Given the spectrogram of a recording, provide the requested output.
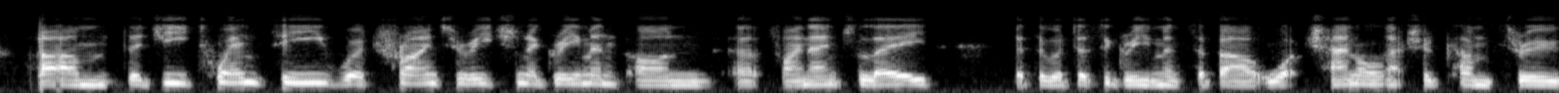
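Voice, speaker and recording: A man with a slight South African accent, a fairly low pitch, a moderate pace and fairly even intonation. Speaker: economist. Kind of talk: webinar presentation. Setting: webcast, remote call. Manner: halting, many fillers.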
